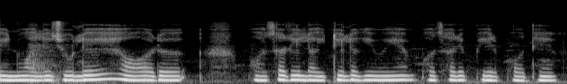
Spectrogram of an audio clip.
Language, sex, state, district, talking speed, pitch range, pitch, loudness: Hindi, female, Bihar, Vaishali, 160 wpm, 195-205 Hz, 195 Hz, -11 LUFS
